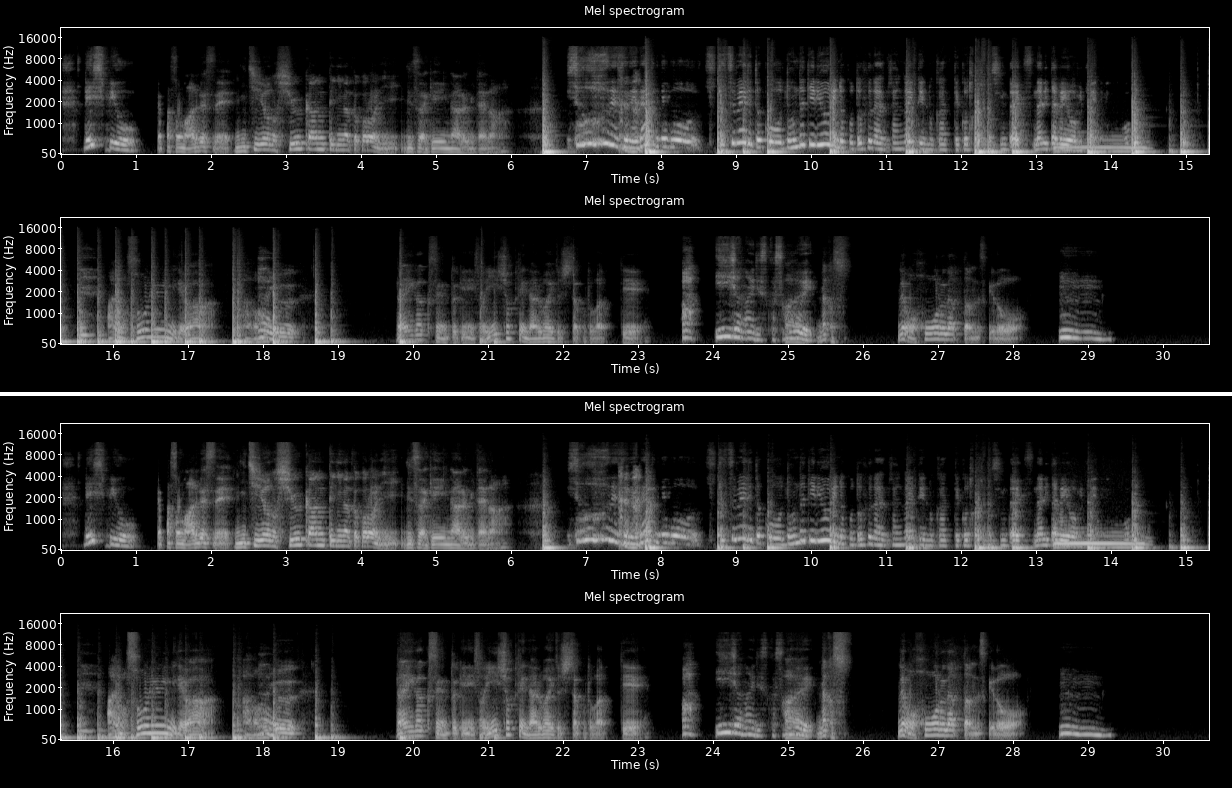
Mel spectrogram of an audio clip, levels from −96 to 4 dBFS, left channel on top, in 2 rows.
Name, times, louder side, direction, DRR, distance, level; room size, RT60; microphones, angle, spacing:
voice 1, 0.0-1.0 6.7-13.6 15.5-15.8 17.9-18.2 23.6-25.4 28.6-29.3, left 2 dB, 90° left, 1.0 m, -30 dB
voice 2, 1.4-6.0 6.3-6.4 7.4-7.9 13.2-14.5 15.9-17.4 17.7-18.5 19.8-23.1 24.9-25.8 26.5-28.1, right 4 dB, 35° right, 0.4 m, -33 dB
sound 1, 6.4-6.7 7.8-8.1 8.7-9.7 10.2-10.5 11.3-11.6 12.2-13.0 13.7-14.0 14.3-17.8 18.1-18.4 18.7-19.1 19.8-20.0 20.9-21.2 21.8-21.9, left 3 dB, 50° left, 0.5 m, -27 dB
3.2 x 2.6 x 3.6 m
head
